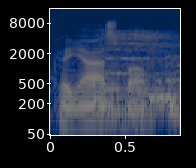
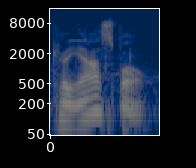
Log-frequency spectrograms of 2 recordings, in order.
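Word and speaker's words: Callaspo: the outside corner and kiaspo it is nothing in one c a double l asp of course in the spanish language double l is pronounced similar to a y and in some dialects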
